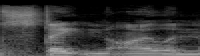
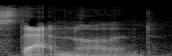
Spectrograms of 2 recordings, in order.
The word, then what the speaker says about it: Staten Island: Like most superheroes, 32-year-old Staten Island native Chris Pollock takes on a separate identity. Sorry, I think it's pronounced Staten Island. – What did I say? Staten? – Staten. – Sorry, Staten Island.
